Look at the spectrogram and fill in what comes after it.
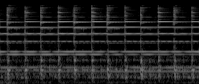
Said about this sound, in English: Then the division bell starts ringing.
